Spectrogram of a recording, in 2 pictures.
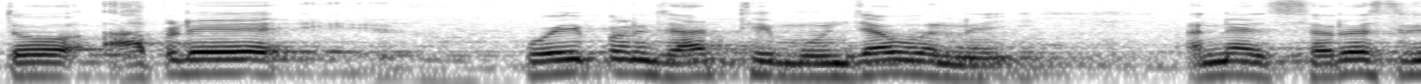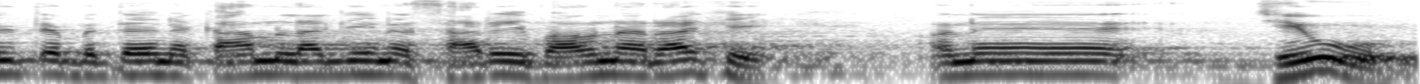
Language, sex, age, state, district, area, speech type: Gujarati, male, 60+, Gujarat, Amreli, rural, spontaneous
